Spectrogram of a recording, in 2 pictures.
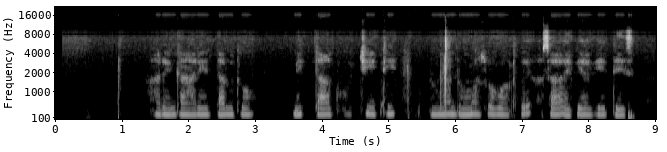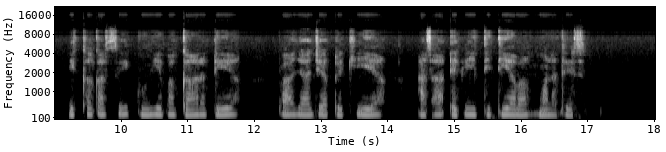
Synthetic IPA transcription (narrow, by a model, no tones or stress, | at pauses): hɐɾɛɡaːɾeːd̪ɐɾʊt̪o | mɪt̪ːaːɡoːt͡ʃːit̪ːɪd̪̥ʊmːɐd̪ʊmːɐsɔhɐbːɛɐsaːɛfɪɐɡeːd̪eːs | ɪkːɐkʼɐsːɪɡ̥ʊjɛbɐɡːaːɾɐd̪iːɐ | b̥aːd͡ʒaːd͡ʒɪɐbːɛkʼʰɪjɐ | ɐsaːɛfɪt̪ːɪd̪̥ɪjɐbɐmɐlɐt̪eːs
